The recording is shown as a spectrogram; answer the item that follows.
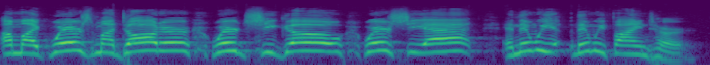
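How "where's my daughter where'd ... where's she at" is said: acted, freaking-out, panicked, frantic voice. Retelling searching for a missing daughter, retelling own panic. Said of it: "I was completely, like, panicked. I'm freaking out".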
